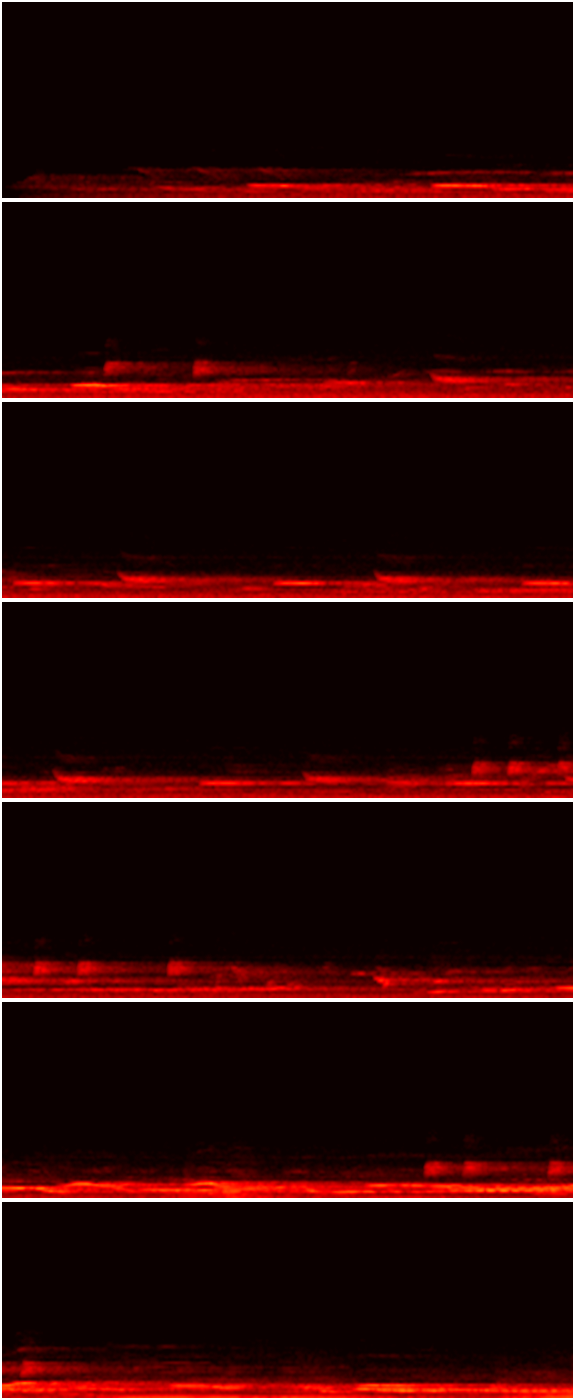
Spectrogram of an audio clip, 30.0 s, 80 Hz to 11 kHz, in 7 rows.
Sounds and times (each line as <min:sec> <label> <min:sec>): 0:26.0 strange creatures 0:29.9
